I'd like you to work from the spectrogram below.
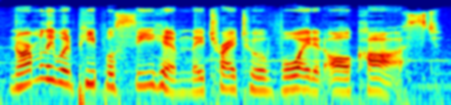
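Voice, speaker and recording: A woman narrates a fantasy game roleplay in an expressive, storytelling way. Her voice is bright and very animated in pitch, over faint game music. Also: fairly quick. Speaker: gamer narrating a roleplay playthrough. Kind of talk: third-person roleplay game commentary.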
